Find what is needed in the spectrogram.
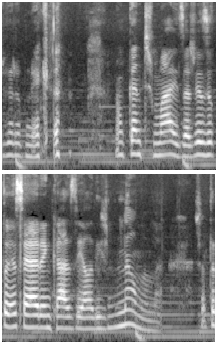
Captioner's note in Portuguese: risos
